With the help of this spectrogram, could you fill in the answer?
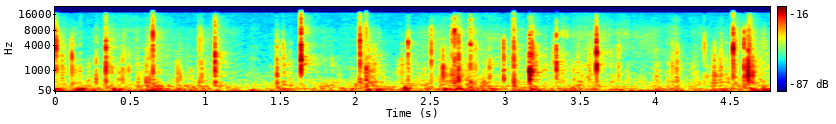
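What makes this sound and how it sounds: Both hands press, rub and crinkle the cellophane wrapper around a cotton Carnival Cruise towel. A steady bed of soft rustling is broken by many sharp, bright crackles and snaps that stop almost instantly. The sound stays quiet throughout, with a faint low rumble underneath.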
